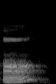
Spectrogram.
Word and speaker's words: est: Careful with that second word right there, E. It's just A by itself, E. So you don't pronounce the S, you don't pronounce the T.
